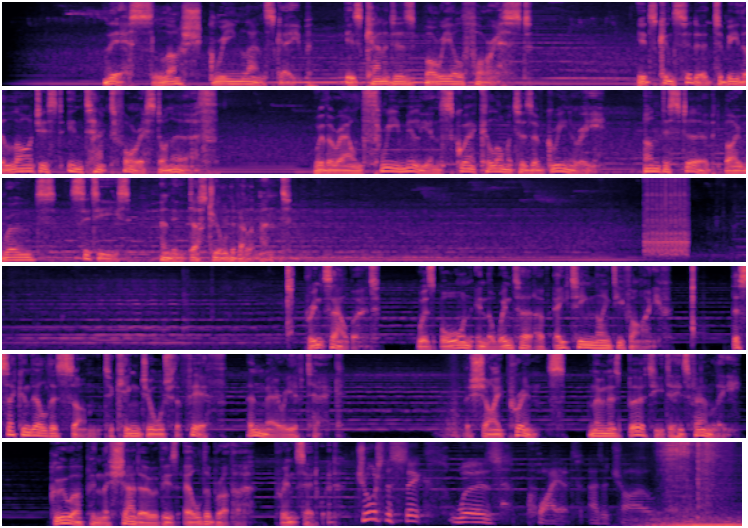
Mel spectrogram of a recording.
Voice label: Documentary Voice

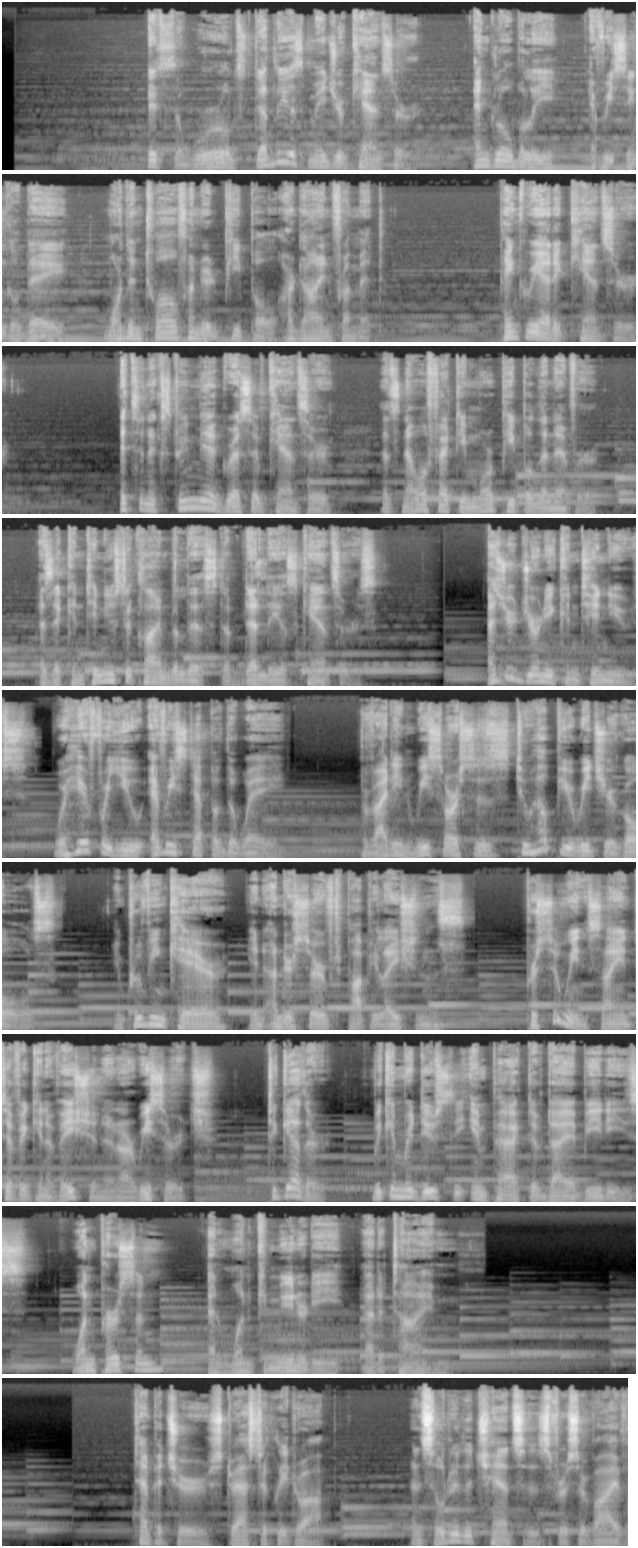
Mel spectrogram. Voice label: PSA

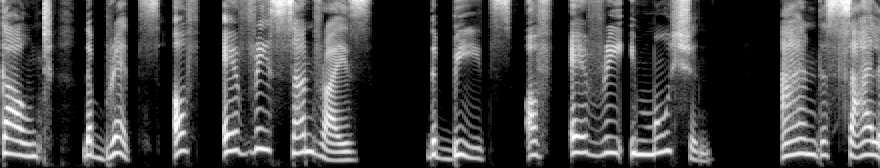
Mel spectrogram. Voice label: Stories Documentory

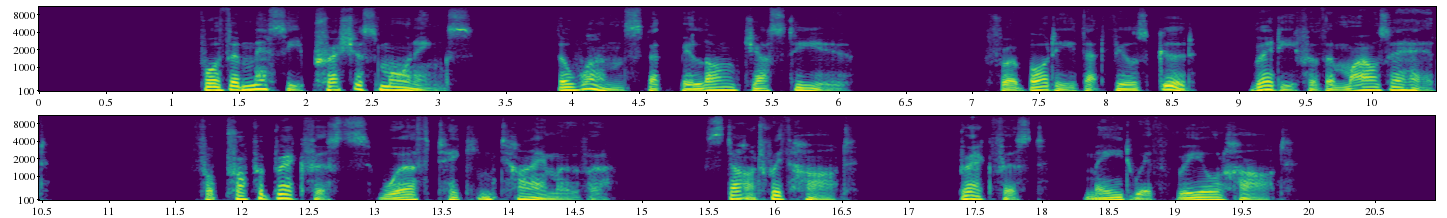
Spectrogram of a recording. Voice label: british voice over breakfast cereal ad

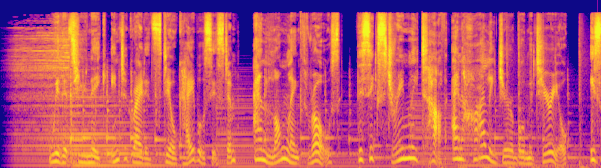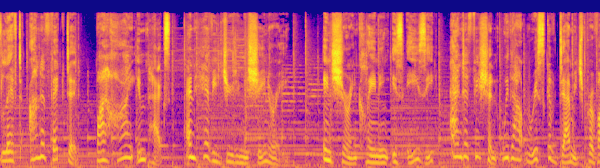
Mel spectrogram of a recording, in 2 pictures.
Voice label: e-learning

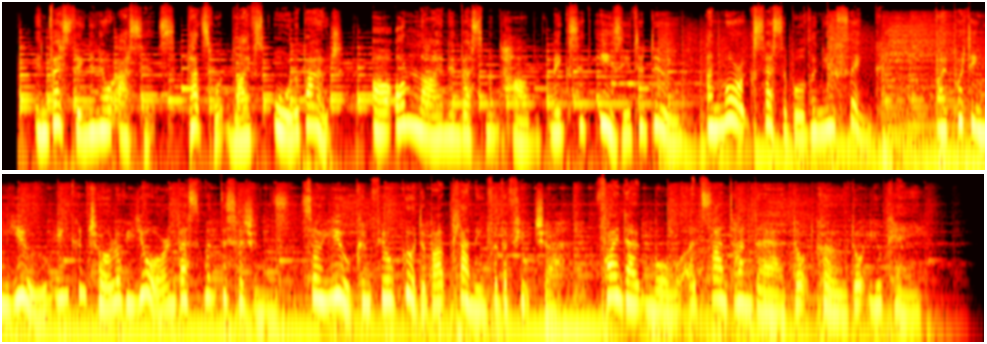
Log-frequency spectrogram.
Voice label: Financial services commercial

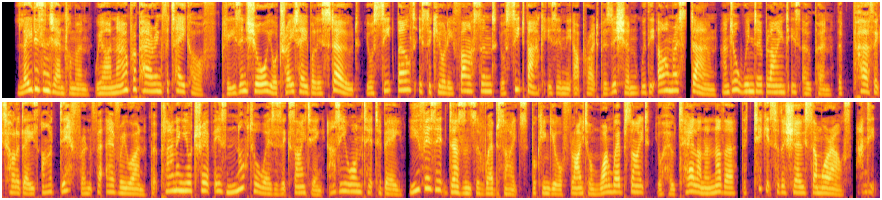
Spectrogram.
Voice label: Narrative

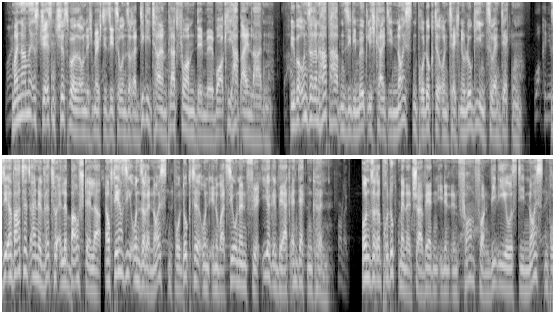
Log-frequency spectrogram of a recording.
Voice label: Dubbing; Milwaukee Tools

